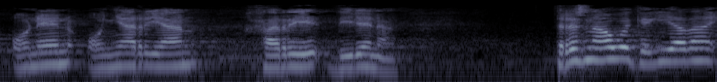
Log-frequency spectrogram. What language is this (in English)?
Basque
